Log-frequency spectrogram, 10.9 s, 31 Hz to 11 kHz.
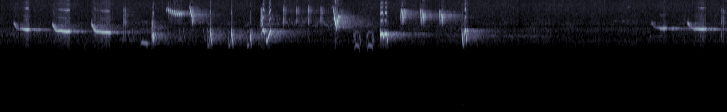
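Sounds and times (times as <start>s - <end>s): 
thrush nightingale singing: 0.0s - 7.9s, 9.2s - 10.8s.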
